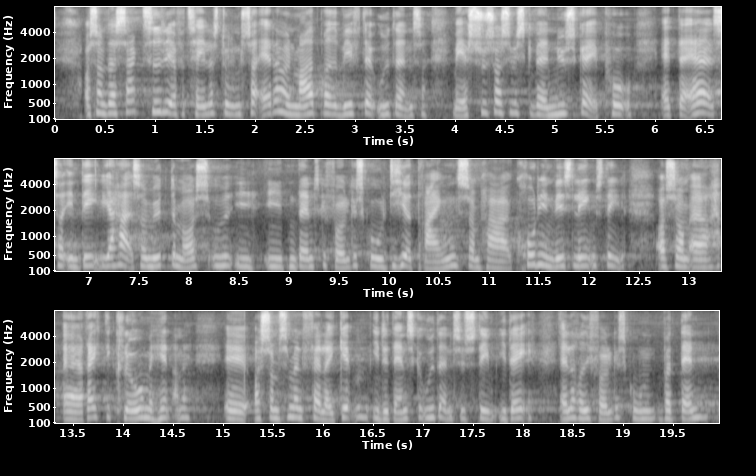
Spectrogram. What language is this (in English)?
Danish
